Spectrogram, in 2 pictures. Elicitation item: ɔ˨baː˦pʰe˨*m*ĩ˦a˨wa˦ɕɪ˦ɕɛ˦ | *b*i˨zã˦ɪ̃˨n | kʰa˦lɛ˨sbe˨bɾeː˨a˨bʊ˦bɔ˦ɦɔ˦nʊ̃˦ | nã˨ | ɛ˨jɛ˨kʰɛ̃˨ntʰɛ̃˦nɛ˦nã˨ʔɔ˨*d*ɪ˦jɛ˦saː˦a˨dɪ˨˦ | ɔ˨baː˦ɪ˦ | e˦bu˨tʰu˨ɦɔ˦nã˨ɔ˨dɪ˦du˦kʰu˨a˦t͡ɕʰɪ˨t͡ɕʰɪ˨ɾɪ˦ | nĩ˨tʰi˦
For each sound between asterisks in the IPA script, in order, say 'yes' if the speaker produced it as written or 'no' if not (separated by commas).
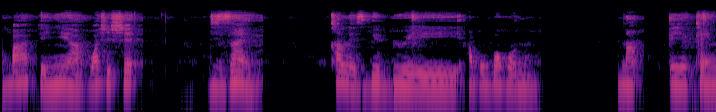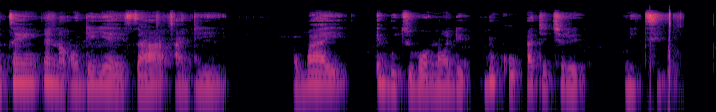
no, no, yes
